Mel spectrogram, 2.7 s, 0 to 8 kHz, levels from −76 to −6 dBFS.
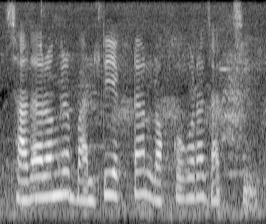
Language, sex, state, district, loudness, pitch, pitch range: Bengali, female, West Bengal, Alipurduar, -17 LUFS, 255 Hz, 235-275 Hz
